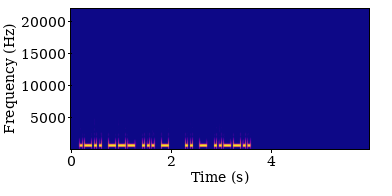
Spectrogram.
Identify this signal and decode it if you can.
Morse code, heard as a keyed tone, about 25 wpm, 700 Hz. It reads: LOST IT?
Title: Sentences from Top 1400 Words 25wpm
